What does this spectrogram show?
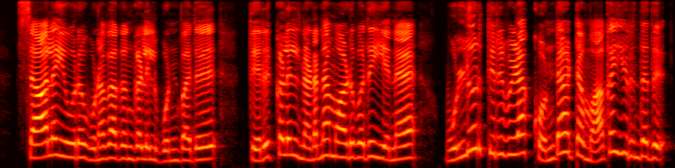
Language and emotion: Tamil, happy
